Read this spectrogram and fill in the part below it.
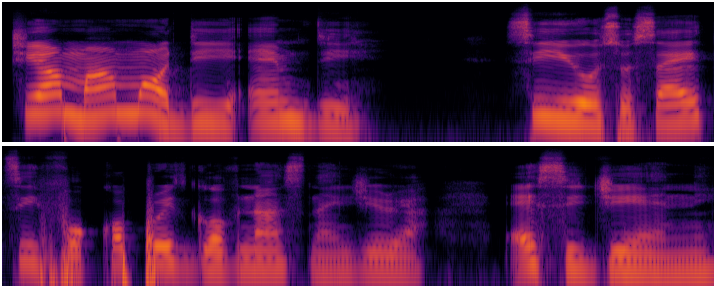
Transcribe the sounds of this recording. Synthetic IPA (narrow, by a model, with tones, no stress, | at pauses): ʃi˦ɔ˦mã˨˦mɔ̃˦˨di˦ʔɛ˦mdi˨ | si˦o˦so˨sa˦je˦tʰi˦fɔ˨kɔ˦pɾe˦tɡɔ˦vɛ˦nã˦nsna˨ɪ˨d͡ʒi˦ɾi˦a˨ | ɛ˦si˨d͡ʒi˦ɛ˨nːĩ˦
